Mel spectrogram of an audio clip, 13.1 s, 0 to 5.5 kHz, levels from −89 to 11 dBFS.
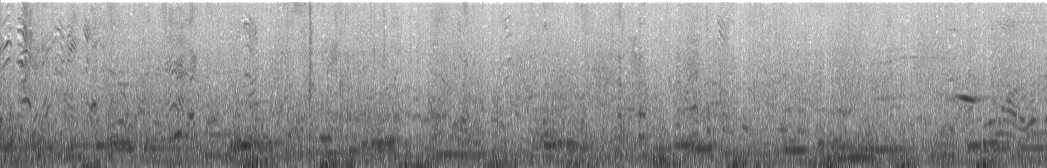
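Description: No technical faults can be heard anywhere in this audio.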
